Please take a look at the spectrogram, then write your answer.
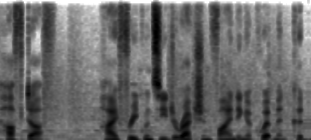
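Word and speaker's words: HF/DF: The other technological revolution arrived in an unassuming black box called HFDF, which sailors pronounced Huff-Duff.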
